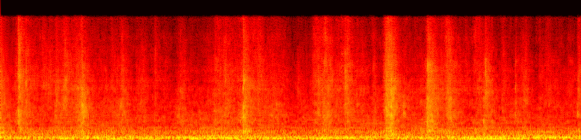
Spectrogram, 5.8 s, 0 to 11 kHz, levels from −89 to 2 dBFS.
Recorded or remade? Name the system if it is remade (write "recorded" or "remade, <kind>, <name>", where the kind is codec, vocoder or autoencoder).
remade, vocoder, Vocos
